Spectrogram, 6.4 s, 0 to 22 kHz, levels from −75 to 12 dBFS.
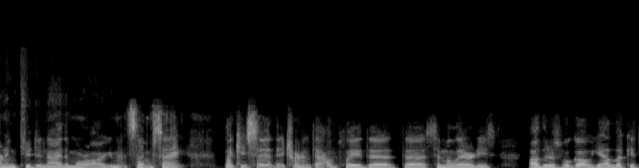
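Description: Speech clip with a call bitrate drop from 1.16 s to the end, 32 to 6 kbps. The spectrogram's content above 8 kHz vanishes as the encoder narrows, leaving coarse, watery sound.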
